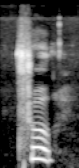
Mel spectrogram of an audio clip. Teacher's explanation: Voiceless fortis dental fricative.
